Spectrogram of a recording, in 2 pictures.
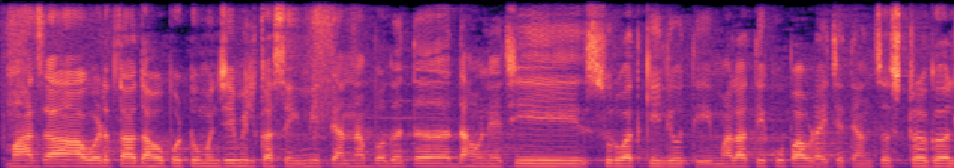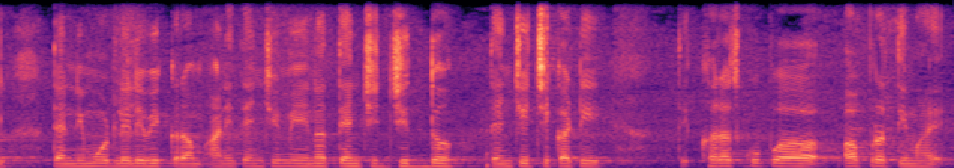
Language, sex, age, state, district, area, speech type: Marathi, male, 18-30, Maharashtra, Satara, urban, spontaneous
